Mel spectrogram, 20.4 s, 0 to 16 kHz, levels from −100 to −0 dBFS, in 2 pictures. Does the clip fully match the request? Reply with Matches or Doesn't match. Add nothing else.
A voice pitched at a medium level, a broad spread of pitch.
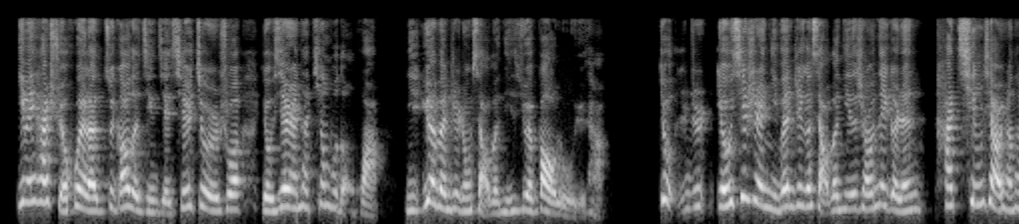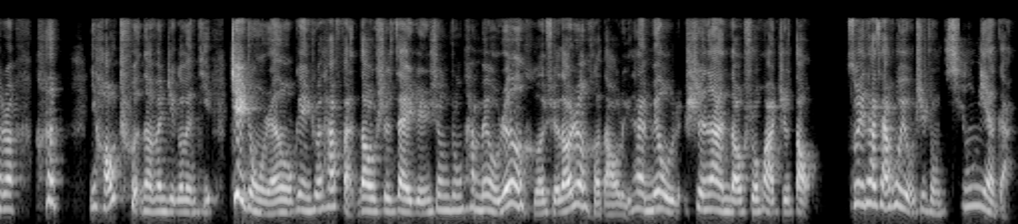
Doesn't match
